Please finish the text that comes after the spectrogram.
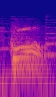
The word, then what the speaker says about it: skål: Skål.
